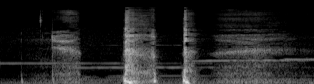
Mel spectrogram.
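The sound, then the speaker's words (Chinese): A man coughs twice, sharply and loudly. The first cough has a brief catch trailing after it, over a faint steady hum. “德里特里便咳嗽了两声，继续说下去”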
